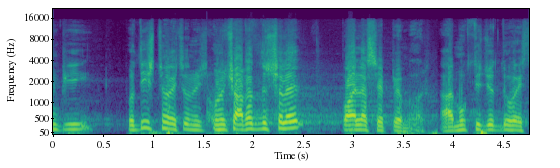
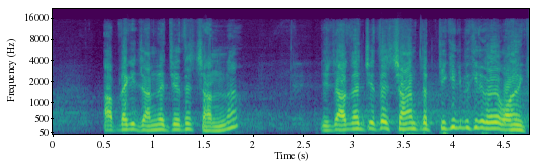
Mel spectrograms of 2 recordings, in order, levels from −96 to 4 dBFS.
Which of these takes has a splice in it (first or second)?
first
